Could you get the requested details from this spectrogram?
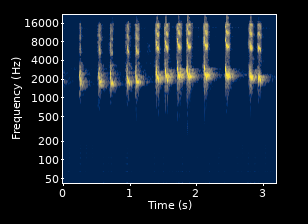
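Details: Sooty-headed bulbul used for night training of songbirds to make them fighters: a dozen clear, downslurred chirps, often paired, spaced roughly a third of a second apart, over a low steady hum.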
